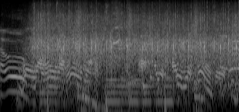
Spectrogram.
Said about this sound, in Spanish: Espera, espera, porque te, te, están aplaudiendo mucho hoy. Espera, espera, espera. Hola. ¿Qué, tal? No se escuchó el saludo porque había muchos aplausos acá para vos.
